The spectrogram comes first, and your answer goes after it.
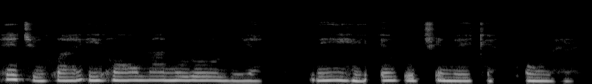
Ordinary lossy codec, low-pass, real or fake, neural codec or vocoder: none; none; real; none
